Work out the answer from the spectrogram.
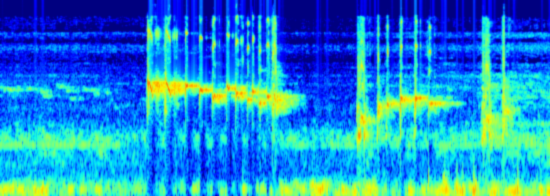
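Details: Blue-winged leafbird in full song with mimicked fill-ins from magpie-robin, canary, prinia, ciblek, kapas tembak and cililin: bursts of sharp clicking notes over a bright warbled phrase, then two shorter rapid bursts, over a steady hum and low rumble.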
